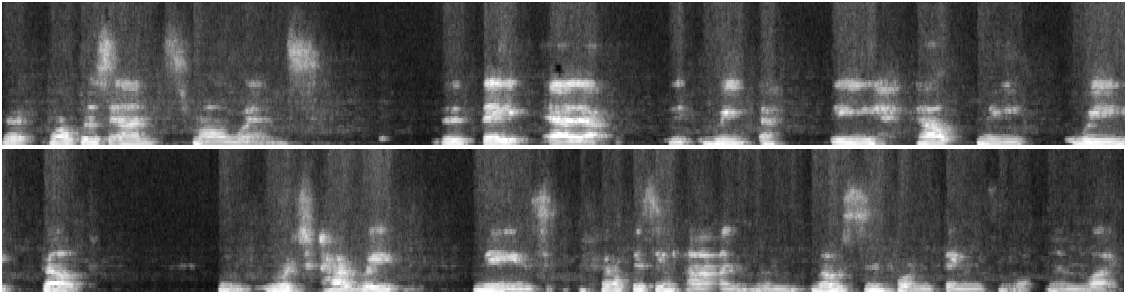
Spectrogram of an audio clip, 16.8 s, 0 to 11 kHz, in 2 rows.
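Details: Woman with severe aphasia after a severe stroke in 2010; no speech for three years, with ongoing speech challenges, recorded in 2021, about 11 years post-stroke; aphasia after stroke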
